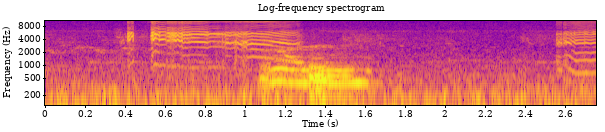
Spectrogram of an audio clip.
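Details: Three kitten sisters calling: a high, thin, quavering meow slides downward into a lower, rougher cry, followed by the start of another high mew after a short pause.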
